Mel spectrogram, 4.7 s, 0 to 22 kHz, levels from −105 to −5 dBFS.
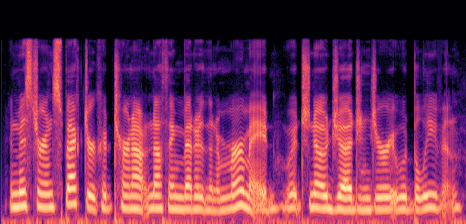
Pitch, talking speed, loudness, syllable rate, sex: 195 Hz, 245 wpm, -17 LUFS, 6.3 syllables/s, female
